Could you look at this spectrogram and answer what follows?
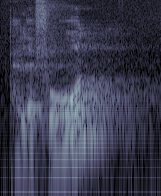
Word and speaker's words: telefon: Telefon, telefoner, telefonerna. Let me stop quickly here. Telefon, that is with the rising tone on the last syllable.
